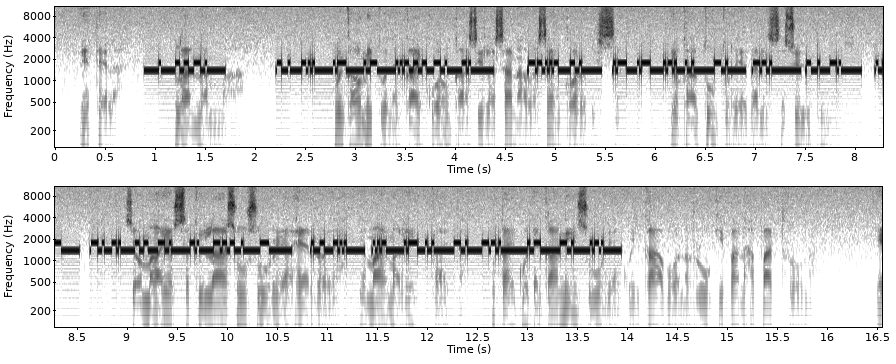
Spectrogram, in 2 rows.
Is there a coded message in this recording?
Yes: TTY/TDD text telephone tones (45.45 baud Baudot) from 0.9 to 13.9 s, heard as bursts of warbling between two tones, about 400 Hz shift, 1600 Hz centre, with speech in Finnish. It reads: INCREASING SPEED, CHANGING COURSE, AND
